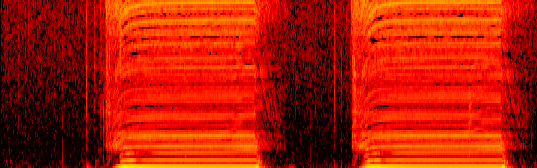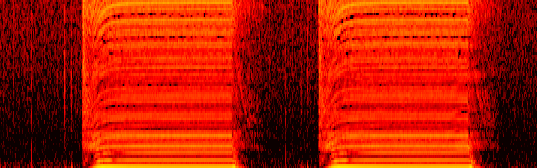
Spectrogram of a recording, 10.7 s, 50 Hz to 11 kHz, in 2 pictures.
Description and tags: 2 Vibrating mobile phone
Vibrating mobile on the table.
CZ, Czech, Mobile, Office, Panska, Vibration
